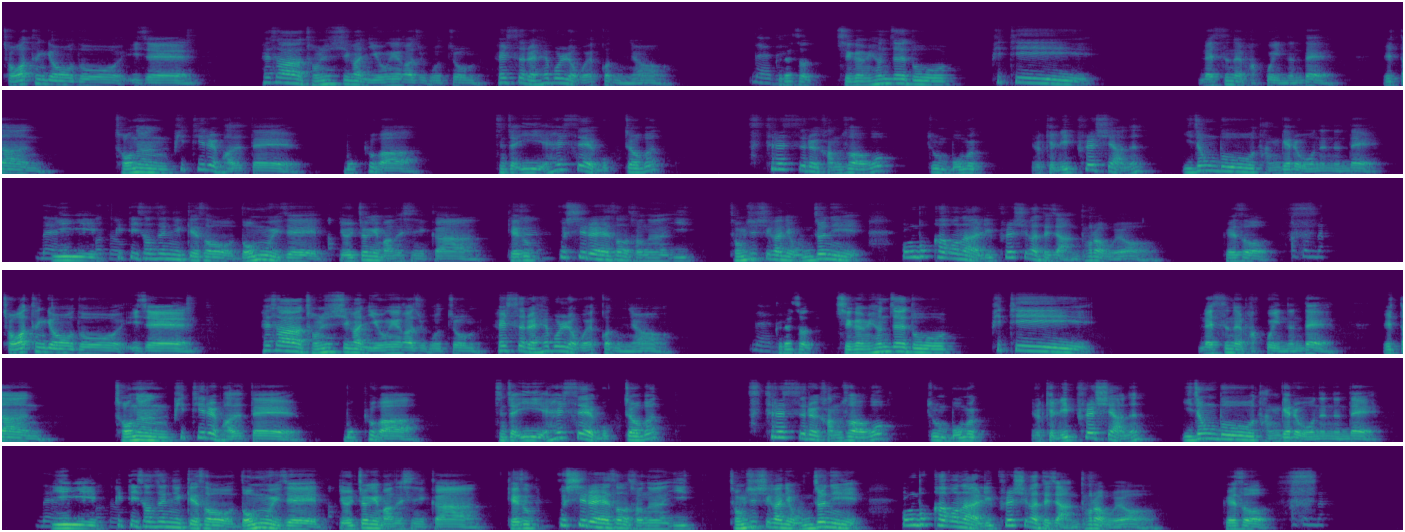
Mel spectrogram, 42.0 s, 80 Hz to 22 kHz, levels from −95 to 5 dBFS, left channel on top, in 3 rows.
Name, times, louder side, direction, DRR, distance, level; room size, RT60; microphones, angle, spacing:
voice 1, 0.0-2.0 2.6-6.7 7.8-9.5 9.9-10.9 12.0-13.3 13.8-14.5 15.1-17.0 17.4-18.2 18.9-20.6 21.5-22.9 23.3-23.8 24.3-25.5 25.8-27.8 28.5-29.0 29.3-34.9 35.3-36.6 37.0-39.6 40.3-41.1, right 6 dB, 70° right, 0.4 m, -33 dB
voice 2, 7.5-7.9 28.4-29.3 33.1-33.5 36.7-36.9 40.9-41.2, left 2 dB, 25° left, 0.7 m, -54 dB
8.9 x 5.1 x 3.4 m
head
